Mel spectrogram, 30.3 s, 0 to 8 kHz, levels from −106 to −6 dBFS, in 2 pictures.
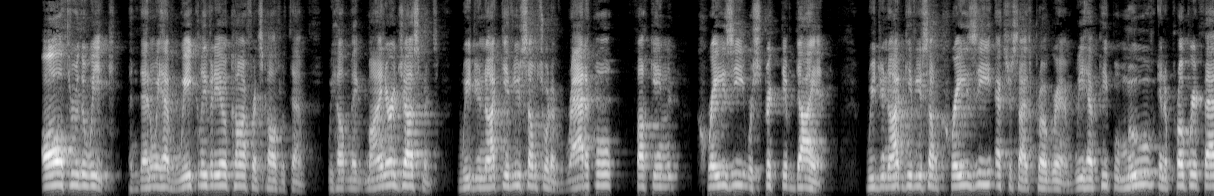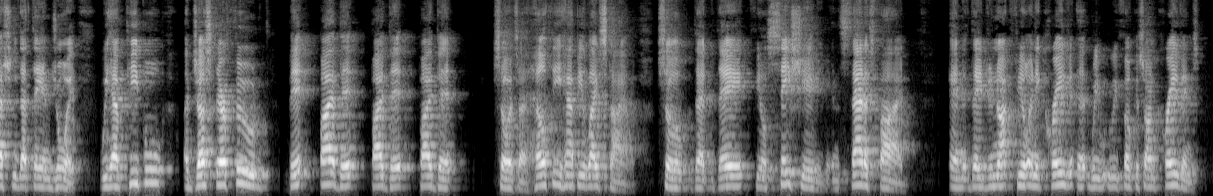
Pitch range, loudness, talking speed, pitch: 150-175 Hz, -25 LUFS, 175 wpm, 160 Hz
